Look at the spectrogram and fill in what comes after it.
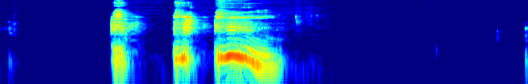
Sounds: Throat clearing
